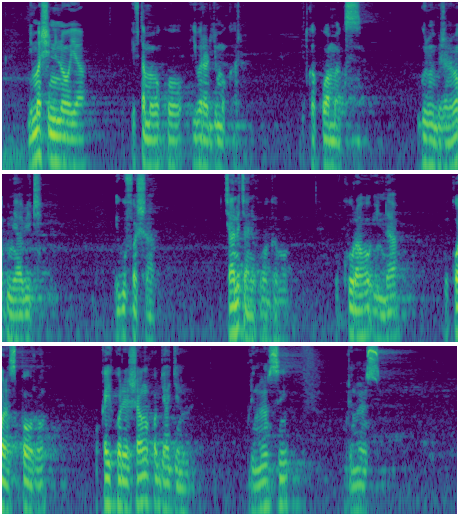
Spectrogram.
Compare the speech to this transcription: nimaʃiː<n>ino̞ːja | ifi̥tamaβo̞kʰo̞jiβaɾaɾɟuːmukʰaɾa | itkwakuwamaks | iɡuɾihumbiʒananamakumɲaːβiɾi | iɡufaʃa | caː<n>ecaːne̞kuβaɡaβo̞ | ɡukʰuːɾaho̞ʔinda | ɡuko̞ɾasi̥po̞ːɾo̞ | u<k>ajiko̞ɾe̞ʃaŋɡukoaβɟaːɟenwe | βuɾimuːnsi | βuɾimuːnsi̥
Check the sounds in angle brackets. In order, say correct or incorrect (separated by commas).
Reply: correct, correct, correct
